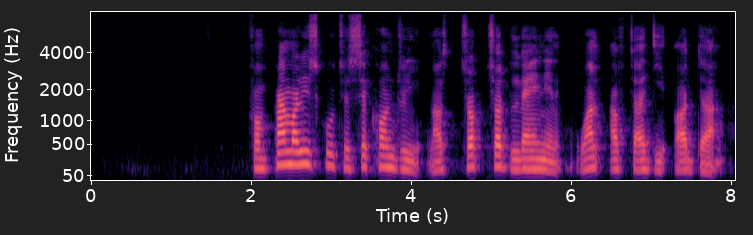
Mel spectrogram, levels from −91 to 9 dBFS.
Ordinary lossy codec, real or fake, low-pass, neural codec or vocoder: none; fake; none; codec, 16 kHz, 4 kbps, FunCodec, trained on Chinese and English, 50 frames a second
